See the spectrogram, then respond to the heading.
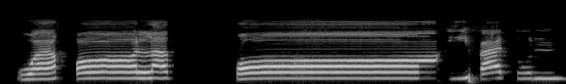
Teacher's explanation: Jadi tak sukunnya tidak dibaca lagi, melainkan langsung ke to yang ditandai dengan tasydid. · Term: idgham mutajanisain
